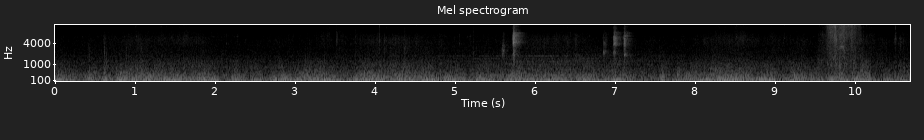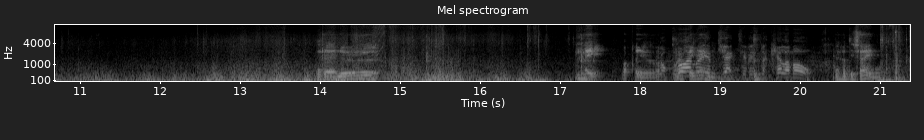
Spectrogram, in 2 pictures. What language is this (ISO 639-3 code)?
nld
